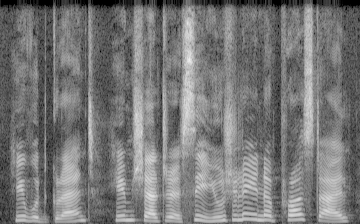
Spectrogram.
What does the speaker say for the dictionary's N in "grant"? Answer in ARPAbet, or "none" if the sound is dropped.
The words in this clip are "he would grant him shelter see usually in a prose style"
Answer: N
